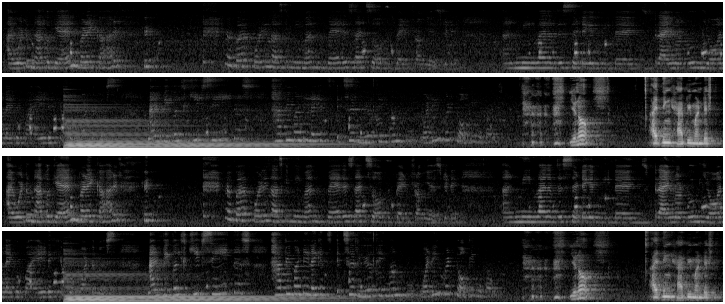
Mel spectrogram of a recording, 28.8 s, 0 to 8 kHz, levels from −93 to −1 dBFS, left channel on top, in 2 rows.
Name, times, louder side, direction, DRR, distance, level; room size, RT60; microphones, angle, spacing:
voice 1, 0.1-3.1 4.0-24.3, right 3 dB, 50° right, 2 dB, 3.0 m, -52 dB
sound 1, 15.6-21.7, right 1 dB, 5° left, 3.6 m, -42 dB
voice 2, 24.8-26.5 27.4-28.6, left 3 dB, 80° left, 12 dB, 1.0 m, -33 dB
20.5 x 18.0 x 8.8 m, 1.2 s
head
